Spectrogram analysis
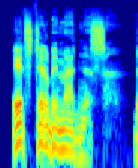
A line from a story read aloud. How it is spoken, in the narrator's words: Doman grumbled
